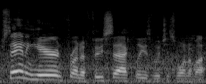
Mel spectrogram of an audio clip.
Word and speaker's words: Foosackly's: That's Foosackly's. I made an entire video about pronunciations, and the reason I did that is because it's very important.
